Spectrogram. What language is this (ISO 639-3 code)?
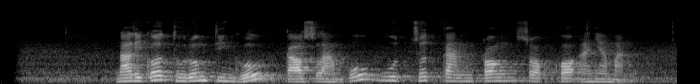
jav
